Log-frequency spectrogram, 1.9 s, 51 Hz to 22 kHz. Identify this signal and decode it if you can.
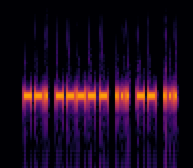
Morse code, heard as a keyed tone, about 46 wpm, 700 Hz. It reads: G0SMS
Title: DXCC-100 Call Signs - 5 Characters - Repeated 2x - 45wpm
